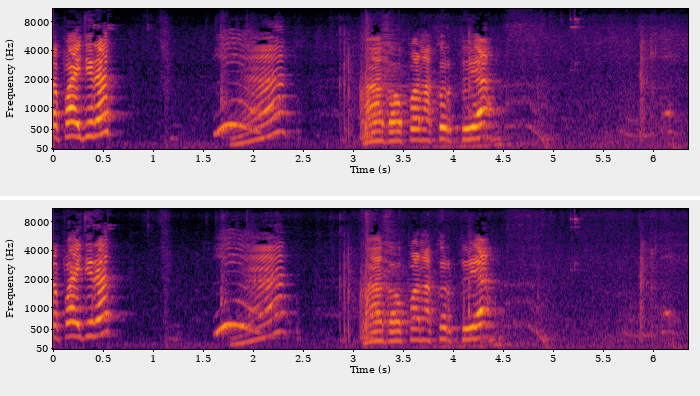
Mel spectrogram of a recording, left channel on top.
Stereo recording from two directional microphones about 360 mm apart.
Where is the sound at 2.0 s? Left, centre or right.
Centre.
